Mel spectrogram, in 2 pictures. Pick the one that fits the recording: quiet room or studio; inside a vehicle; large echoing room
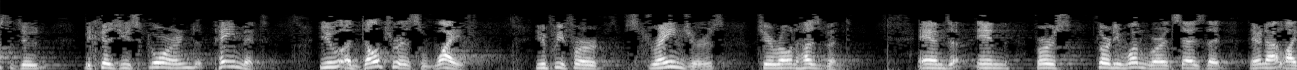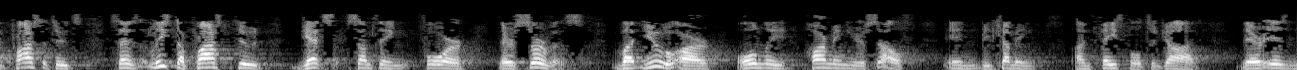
large echoing room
